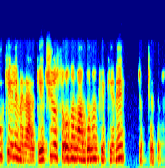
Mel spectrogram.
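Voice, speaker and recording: A woman speaks at a fairly slow pace with a fairly high pitch and ordinary pitch variation. The sound is dry and close, with no echo. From abroad, returned to Turkey in 1984. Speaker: researcher and author. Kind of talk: interview.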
